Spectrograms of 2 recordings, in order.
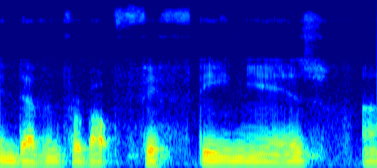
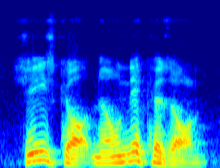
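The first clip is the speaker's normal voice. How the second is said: very loud, high, top-of-the-voice yell; 7 semitones higher, 10 dB louder than usual. Retelling shouting out in a supermarket: imitating own shout at top of voice. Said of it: "I shouted out at the top of my voice".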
